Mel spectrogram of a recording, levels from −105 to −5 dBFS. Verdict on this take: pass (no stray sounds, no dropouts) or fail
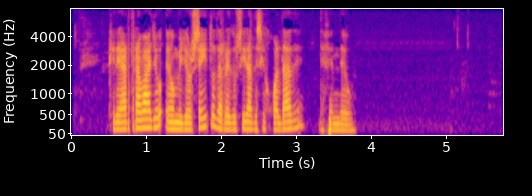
pass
